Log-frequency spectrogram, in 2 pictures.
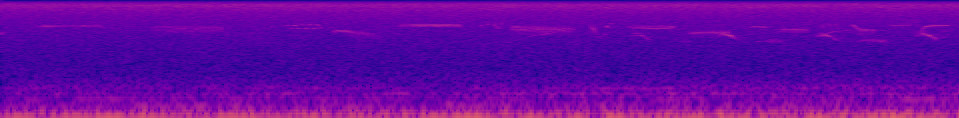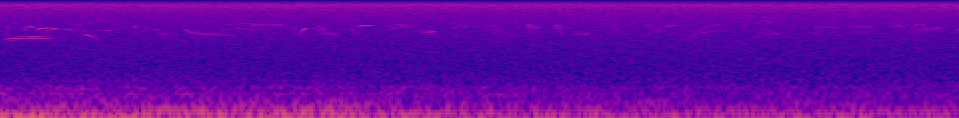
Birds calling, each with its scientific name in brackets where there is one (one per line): Eurasian Skylark (Alauda arvensis)
Red-billed Leiothrix (Leiothrix lutea)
